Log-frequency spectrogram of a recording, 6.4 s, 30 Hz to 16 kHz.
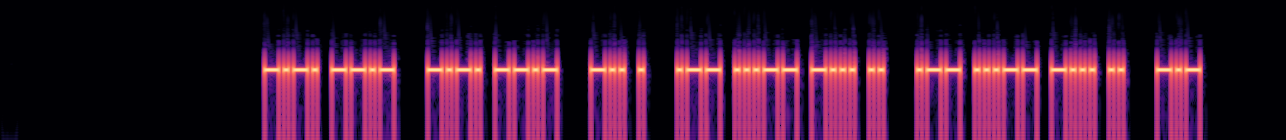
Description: Morse code, heard as a keyed tone, about 49 wpm, 700 Hz. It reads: CQ CQ DE W3BI W3BI K
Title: Common QSO Phrases Encore 50wpm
